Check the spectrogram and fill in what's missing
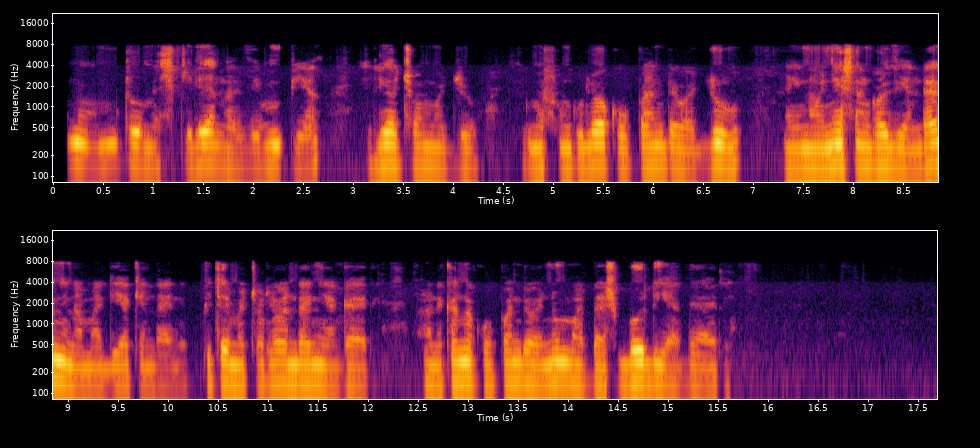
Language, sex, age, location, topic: Swahili, male, 18-24, Mombasa, agriculture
